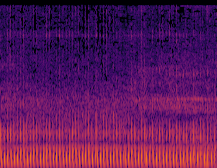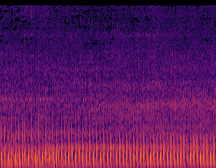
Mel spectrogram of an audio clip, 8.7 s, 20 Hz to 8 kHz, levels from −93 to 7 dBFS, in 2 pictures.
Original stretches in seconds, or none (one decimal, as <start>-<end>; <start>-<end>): 1.9-2.5; 2.9-4.8; 5.5-6.6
